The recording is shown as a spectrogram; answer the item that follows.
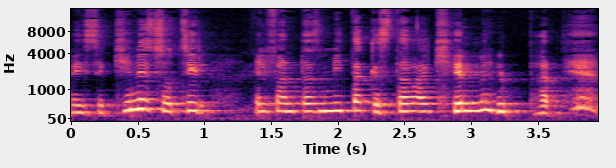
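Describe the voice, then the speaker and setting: A woman speaks with a Mexican accent. Her pace is fairly slow. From Mexico. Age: 70s. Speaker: storyteller sharing life anecdotes. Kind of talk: interview. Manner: halting.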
